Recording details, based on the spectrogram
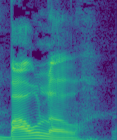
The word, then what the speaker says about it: Paulo: That someone named Paulo, spelt Paul with an O on the end, can be Baolo. However you're supposed to pronounce it. – Junior Paulo. – No, they say with a B. Paulo. It's like a B, like Baolo.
